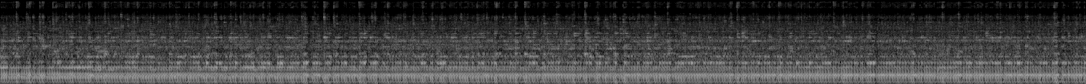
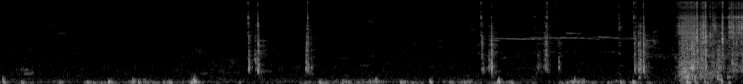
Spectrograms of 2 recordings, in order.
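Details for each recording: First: 1976 Johnson Seahorse 9.9 two-stroke outboard, first run after 30+ years in a garage, after repairs, on a flush attachment. Steady, even buzz at constant speed with no misses or surging, carburetor not yet adjusted; running cleanly, though no water yet comes from the exhaust. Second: 1976 Johnson Seahorse 9.9 outboard, 30+ years stored, choke on, in neutral. Uneven pull-starts with a rattling rope and short sputters that never catch; owner suspects fuel starvation from the carburetor float, and the carburetor is pulled next. Choke rod found out of its slot.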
